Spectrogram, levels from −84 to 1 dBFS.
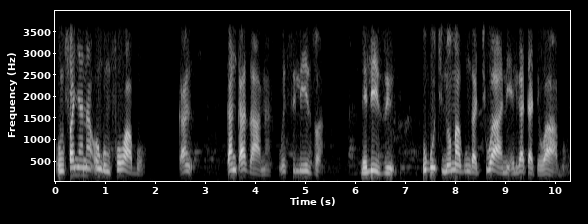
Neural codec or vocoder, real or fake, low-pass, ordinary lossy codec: none; real; 3.6 kHz; none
